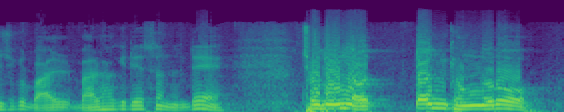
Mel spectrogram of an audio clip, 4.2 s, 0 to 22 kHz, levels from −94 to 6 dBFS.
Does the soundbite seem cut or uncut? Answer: cut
